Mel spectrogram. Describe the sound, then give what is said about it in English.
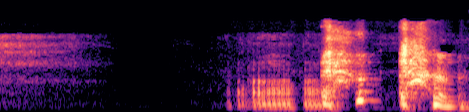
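A short series of loud, throaty coughs, with one rasping and voiced, coming after a brief quiet gap. “Cough.”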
